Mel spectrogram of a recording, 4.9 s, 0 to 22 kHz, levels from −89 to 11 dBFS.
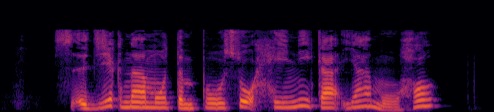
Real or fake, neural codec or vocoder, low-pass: fake; vocoder, 44.1 kHz, 128 mel bands every 256 samples, BigVGAN v2; 7.2 kHz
